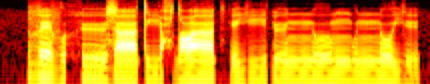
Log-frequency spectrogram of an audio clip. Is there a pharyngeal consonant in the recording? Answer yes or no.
yes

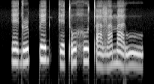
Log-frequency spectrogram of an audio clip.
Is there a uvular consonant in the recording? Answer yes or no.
no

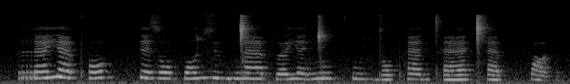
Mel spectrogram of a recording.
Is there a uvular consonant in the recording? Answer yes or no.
no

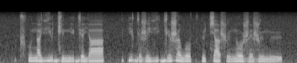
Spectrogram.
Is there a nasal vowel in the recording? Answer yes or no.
no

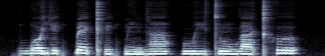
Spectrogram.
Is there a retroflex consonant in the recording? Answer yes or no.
no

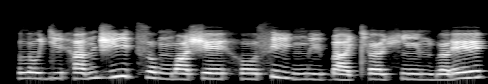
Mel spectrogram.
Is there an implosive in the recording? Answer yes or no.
yes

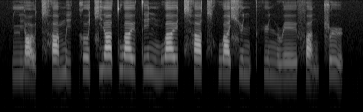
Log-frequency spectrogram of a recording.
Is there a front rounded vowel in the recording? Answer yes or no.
yes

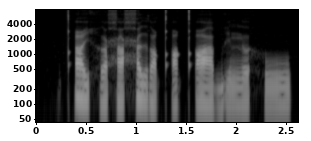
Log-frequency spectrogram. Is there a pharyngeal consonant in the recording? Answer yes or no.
yes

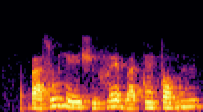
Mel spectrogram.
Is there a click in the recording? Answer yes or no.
no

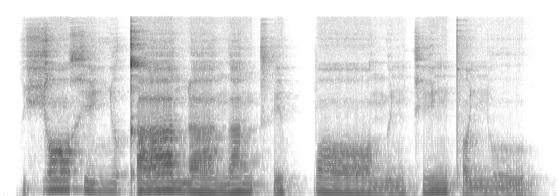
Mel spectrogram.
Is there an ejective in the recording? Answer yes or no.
yes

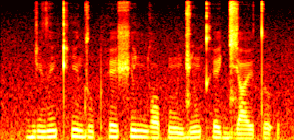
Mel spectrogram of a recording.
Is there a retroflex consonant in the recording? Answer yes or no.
no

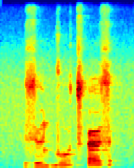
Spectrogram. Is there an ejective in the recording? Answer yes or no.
yes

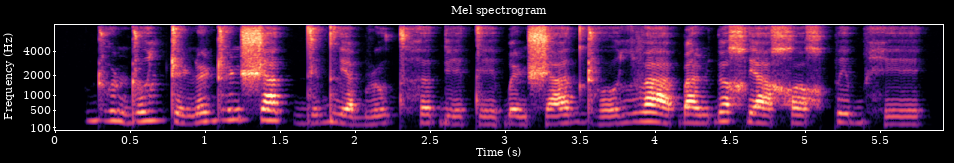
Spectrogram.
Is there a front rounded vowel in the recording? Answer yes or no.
no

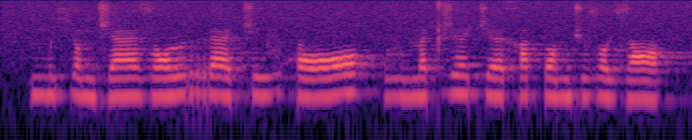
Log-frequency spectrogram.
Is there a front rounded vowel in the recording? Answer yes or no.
yes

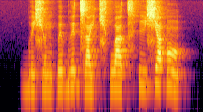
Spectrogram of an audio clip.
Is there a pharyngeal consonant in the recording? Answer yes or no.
no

